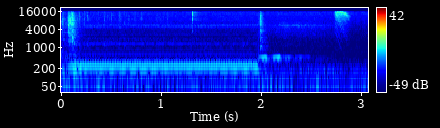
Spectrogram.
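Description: A game's garbage chute rumbles with a steady low hum, then stops.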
